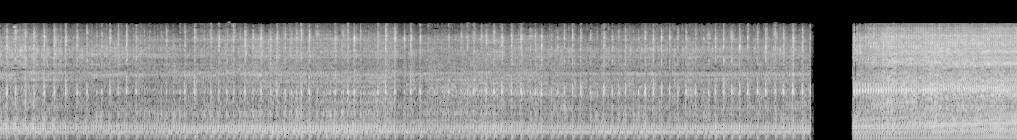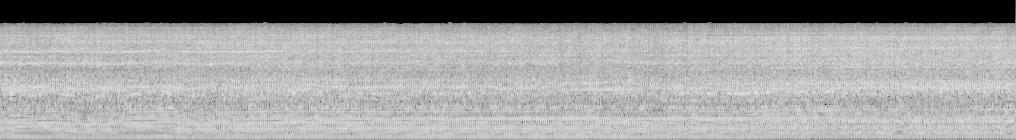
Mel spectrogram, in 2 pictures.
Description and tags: Ice Drill
Drilling through ice.
chainsaw, saw, drill, game, engine, ice, motor, drilling, harvest, resource, arctic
